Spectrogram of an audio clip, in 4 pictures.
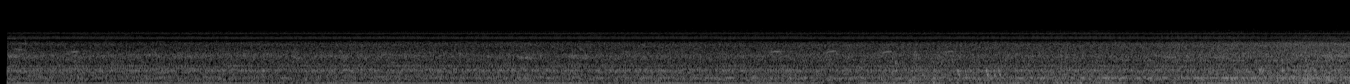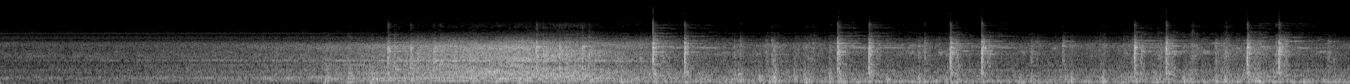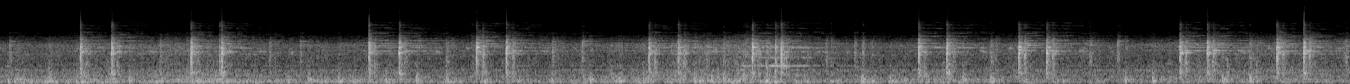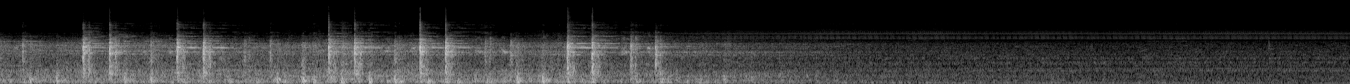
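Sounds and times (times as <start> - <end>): train rolling rush: 0.1 - 54.0
locomotive passing with rush: 8.6 - 53.2
train wheels clattering over rail joints: 16.7 - 48.4.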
